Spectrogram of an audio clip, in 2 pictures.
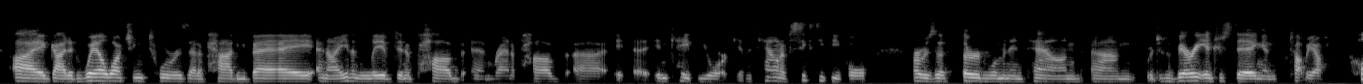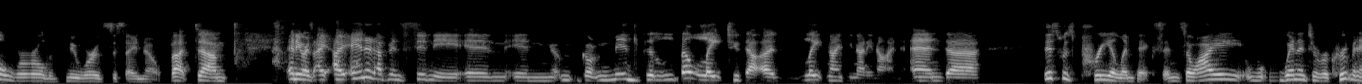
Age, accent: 30-49, American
